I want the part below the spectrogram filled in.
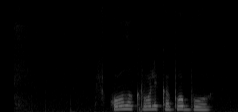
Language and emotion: Russian, neutral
